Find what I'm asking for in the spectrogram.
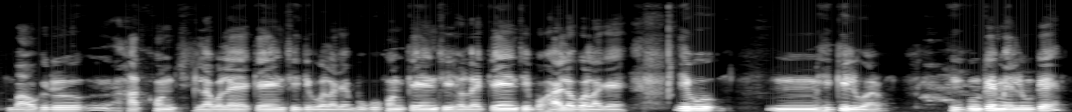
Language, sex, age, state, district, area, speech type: Assamese, male, 60+, Assam, Charaideo, rural, spontaneous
